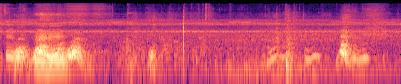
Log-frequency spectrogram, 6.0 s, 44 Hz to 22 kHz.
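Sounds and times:
speech: 0:00.0 - 0:01.3
dogs barking: 0:00.0 - 0:01.6, 0:03.9 - 0:05.8
faint murmuring: 0:00.0 - 0:05.9
steady hum: 0:00.0 - 0:06.0.

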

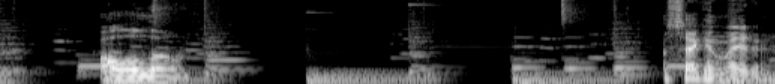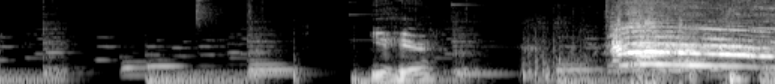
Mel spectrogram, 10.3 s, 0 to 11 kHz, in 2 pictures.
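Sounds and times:
speech: 0:00.7 - 0:01.4, 0:04.5 - 0:05.3, 0:07.6 - 0:08.2
terrible high-pitched scream: 0:09.2 - 0:10.3.

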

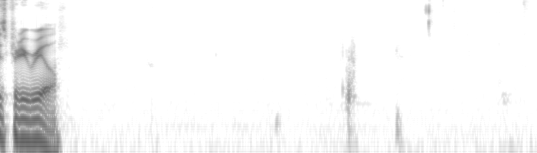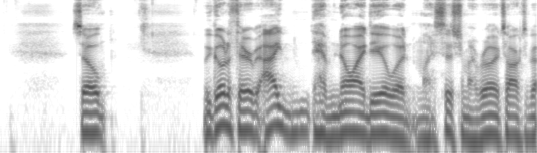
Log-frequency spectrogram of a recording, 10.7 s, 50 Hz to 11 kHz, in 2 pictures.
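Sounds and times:
speech: 0:00.0 - 0:00.7, 0:06.1 - 0:10.7
gulp: 0:03.3 - 0:04.4
person sipping coffee: 0:03.3 - 0:04.6
small wet mouth clicks: 0:03.3 - 0:04.7.

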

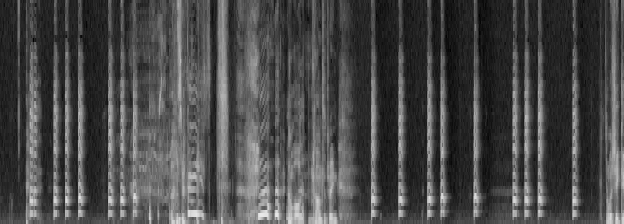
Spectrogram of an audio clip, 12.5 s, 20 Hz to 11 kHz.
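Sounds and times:
squeezed rubber toy chicken honking: 0:00.6 - 0:02.8, 0:07.5 - 0:09.7, 0:10.3 - 0:11.7
laughter: 0:02.3 - 0:07.0
speech: 0:03.5 - 0:04.5, 0:05.8 - 0:07.1, 0:12.2 - 0:12.4.

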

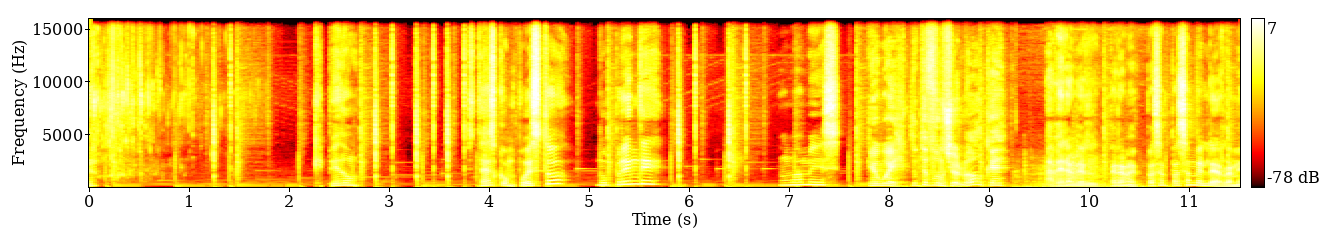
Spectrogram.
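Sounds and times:
water pouring into an appliance: 0:00.0 - 0:01.2
speech: 0:02.4 - 0:02.8, 0:03.9 - 0:05.8, 0:06.9 - 0:11.4.

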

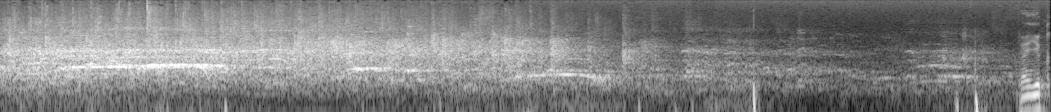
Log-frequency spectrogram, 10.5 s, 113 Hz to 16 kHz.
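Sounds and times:
crowd applauding: 0:00.0 - 0:06.8
speech: 0:10.2 - 0:10.4.

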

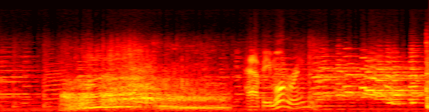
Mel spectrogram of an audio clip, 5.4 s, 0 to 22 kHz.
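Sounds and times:
speech: 0:00.8 - 0:01.5, 0:03.1 - 0:05.2
tiger roaring with a rough harmonic growl: 0:00.8 - 0:03.0.

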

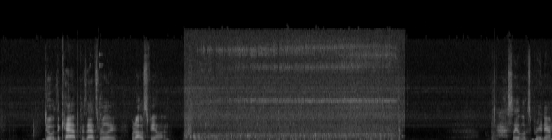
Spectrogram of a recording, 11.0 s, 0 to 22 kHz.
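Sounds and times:
speech: 0:00.9 - 0:03.4, 0:10.2 - 0:11.0
water bubbling through a glass dab rig: 0:03.7 - 0:08.1.

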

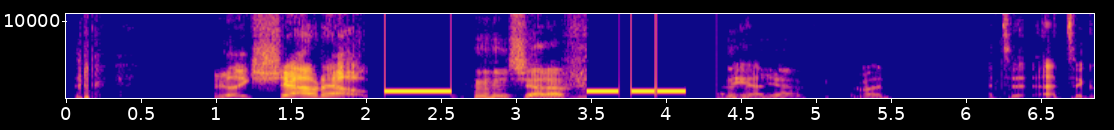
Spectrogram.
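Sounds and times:
speech: 0:01.0 - 0:02.1, 0:02.7 - 0:03.5, 0:04.4 - 0:05.6, 0:06.2 - 0:06.8
censor bleep over spoken names: 0:02.1 - 0:02.6, 0:03.4 - 0:04.2.

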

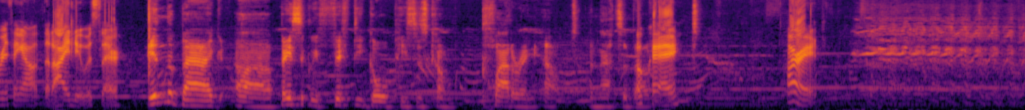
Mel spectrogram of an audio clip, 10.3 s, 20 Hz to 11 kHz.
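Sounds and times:
speech: 0:00.3 - 0:07.1, 0:07.9 - 0:08.3
voice imitating an angry horse whinny: 0:08.5 - 0:10.2.

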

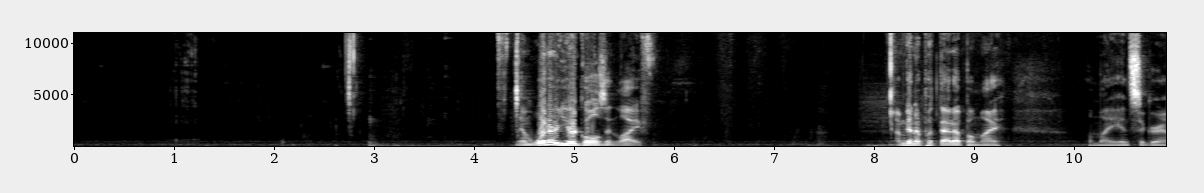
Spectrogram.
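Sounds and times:
slurp and swallow of coffee: 0:00.9 - 0:01.4
person sipping coffee: 0:00.9 - 0:02.9
speech: 0:04.4 - 0:05.8, 0:08.2 - 0:09.4, 0:10.2 - 0:10.9.

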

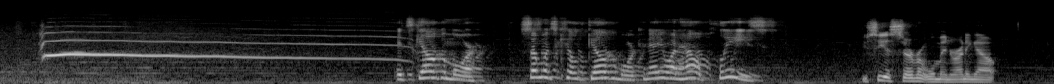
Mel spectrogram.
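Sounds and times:
woman's shrill scream sound effect: 0:00.4 - 0:04.6
speech: 0:04.0 - 0:07.8, 0:08.6 - 0:10.0.

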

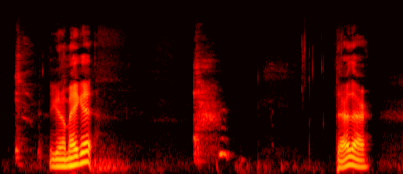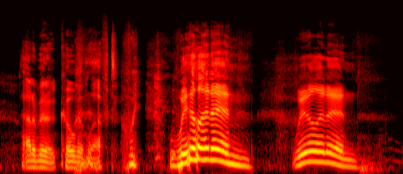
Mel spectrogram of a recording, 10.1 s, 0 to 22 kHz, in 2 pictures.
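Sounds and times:
single harsh raspy cough: 0:00.2 - 0:00.6, 0:02.4 - 0:03.0
speech: 0:00.6 - 0:01.3, 0:04.2 - 0:04.7, 0:05.3 - 0:09.6.

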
